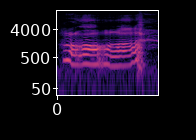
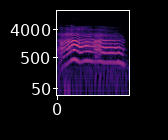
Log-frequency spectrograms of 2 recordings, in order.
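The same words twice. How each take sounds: First: The scream is in a lowered, deeper voice. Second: The scream is in a normal, higher voice. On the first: "they lower the voice" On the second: "So you don't just scream like"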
